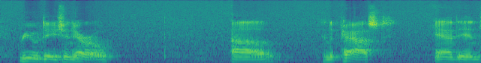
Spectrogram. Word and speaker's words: Rio de Janeiro: what it is, but in Portuguese it's actually pronounced Rio de Janeiro, because their first R is pronounced like an H, D can have a J sound, and O's at the end of the word in Portuguese have an U sound, a U sound.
